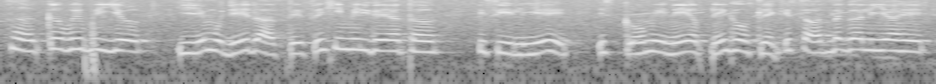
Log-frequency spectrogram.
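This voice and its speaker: A woman voicing a caring, hardworking mother bird in a cartoon story, with exclamatory, expressive delivery. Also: sits high, a little slow. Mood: calm, firm. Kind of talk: Hindi cartoon story dialogue. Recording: hissy, clearly noisy background.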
